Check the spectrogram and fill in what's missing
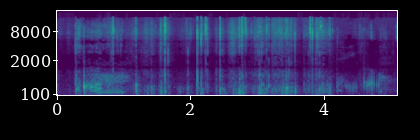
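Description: Scissors cut and tear open the packaging of a delivered parcel, crisp crinkling and ripping bursts coming in an irregular run of close, moderately loud snips and tears.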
